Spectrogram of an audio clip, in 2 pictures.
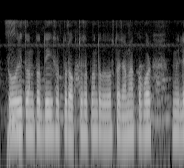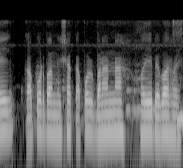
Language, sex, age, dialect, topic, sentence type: Bengali, male, 18-24, Western, agriculture, statement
